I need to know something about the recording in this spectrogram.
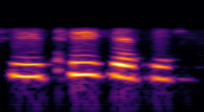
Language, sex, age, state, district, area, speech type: Urdu, female, 30-45, Telangana, Hyderabad, urban, conversation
